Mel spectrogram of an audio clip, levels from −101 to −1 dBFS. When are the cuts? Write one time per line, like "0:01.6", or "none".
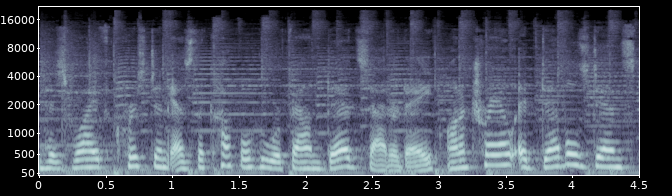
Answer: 0:01.0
